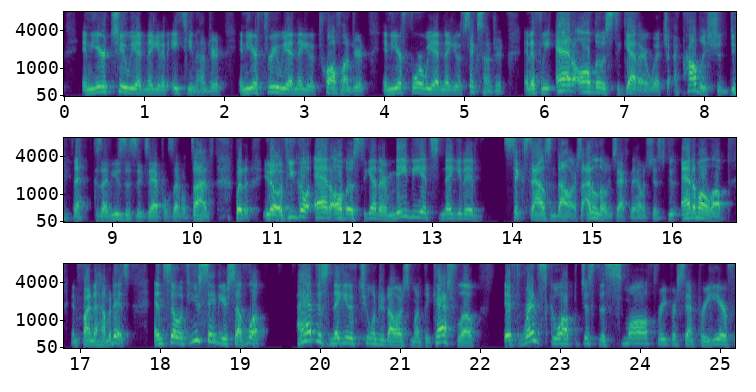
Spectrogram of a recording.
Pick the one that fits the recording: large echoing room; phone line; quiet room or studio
quiet room or studio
